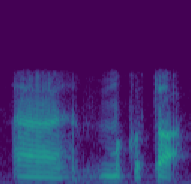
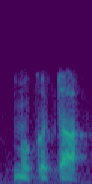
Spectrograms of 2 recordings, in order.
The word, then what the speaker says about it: mocotó: They even make mocotó. It's called M-O-C-O-T-O with the accent on the third syllable. Mocotó.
